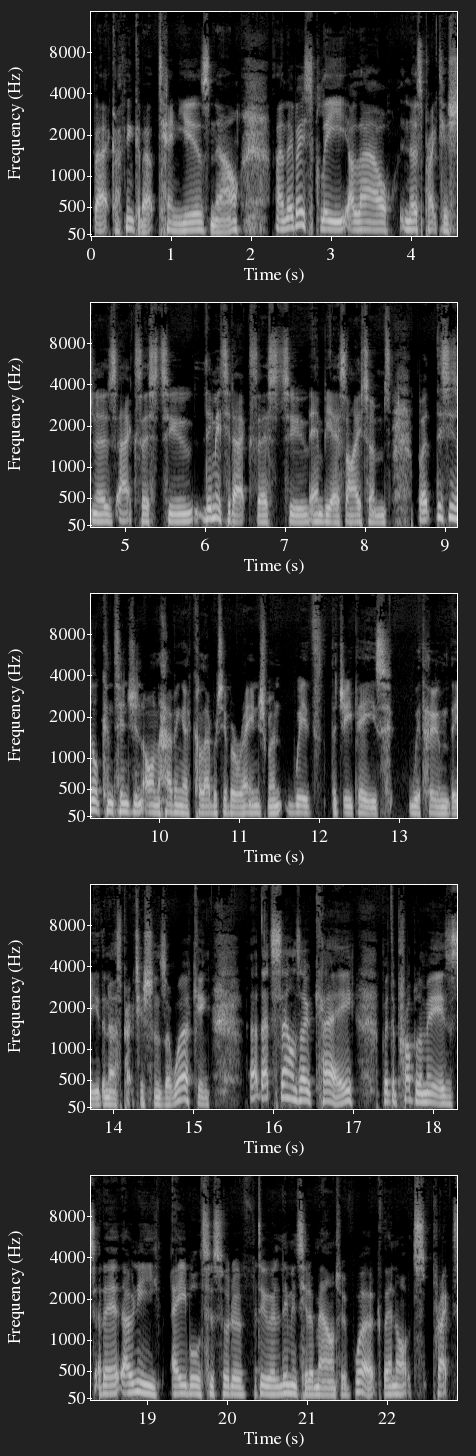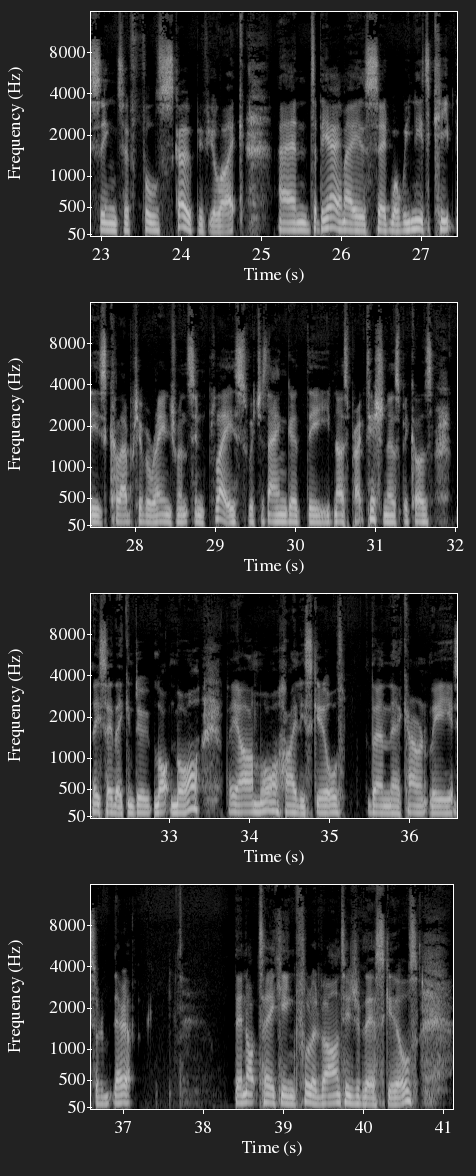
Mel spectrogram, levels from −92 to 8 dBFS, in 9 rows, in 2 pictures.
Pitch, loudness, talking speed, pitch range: 120 Hz, -22 LUFS, 175 wpm, 110-130 Hz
